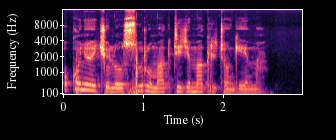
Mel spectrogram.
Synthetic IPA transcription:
ɔkɔɲɔɛt͡ʃolosuɾomaɡtid͡ʒemaɡɾitɔŋɡɪma

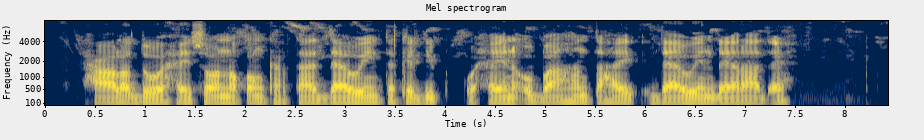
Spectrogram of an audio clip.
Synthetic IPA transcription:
ħaːlɐd̪ʊwɑħɑjsɔːnɔqɔŋkʰɐrt̪ʰaːd̪aːwɛjnt̪ʰɐkʰɐd̪ibwɑ̰ħɑjnɐ̰ʔʊbaːɦɐnt̪ʰɐɦɛjd̪aːwɛːnɖɛːɾaːd̪ɐh

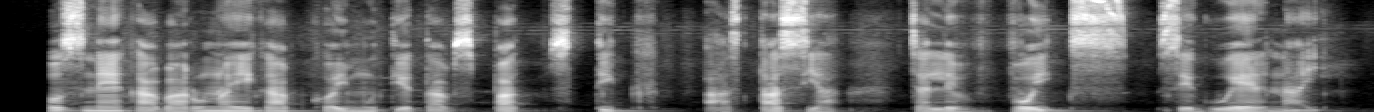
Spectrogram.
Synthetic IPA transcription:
osnɛkabaɾunɔikap̚kʰɔjmuteta̰pspa | stik | a̰st̪asia | t͡ʃalevojksː | eɡuena̰j

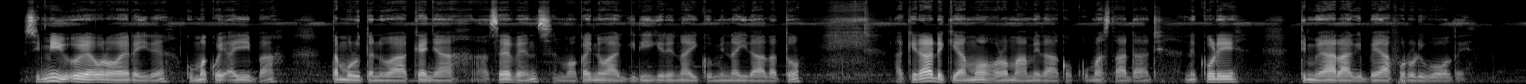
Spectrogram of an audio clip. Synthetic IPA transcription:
simiuojaoɾɔhɛɾɛiɾɛkumakoeʔajeba | tamoɾutaniwakɛɲa̰sɛvɛnsmɔkainewaɣiɾiːɣeɾenaikominaiðaðato | akeɾaːdekeamɔɦɔɾɔmameðakɔkumastadadnekoɾetimejaɾaɣebɛjafoɾoɾiwɔðɛ

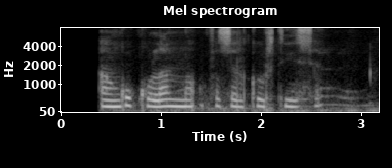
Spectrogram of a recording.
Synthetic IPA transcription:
ʔaːŋkʰʊkʰʊlɐnːɔfɐsɐlkʰɔrt̪ʰiːsɐ

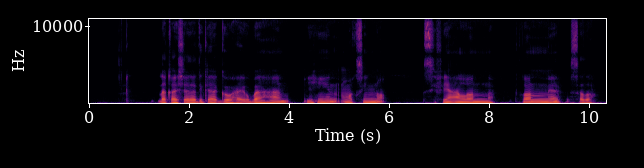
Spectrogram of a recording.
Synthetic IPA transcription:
ɖɑqɑːʃɐðɐd̪ɪɡʰaːɡɔːħɛjʊ̰baːɦɐn | jɪhiːnmɑqsɪnɔ | sɪfiːʕɑn | lɔːnɛːfsɐðɔ

